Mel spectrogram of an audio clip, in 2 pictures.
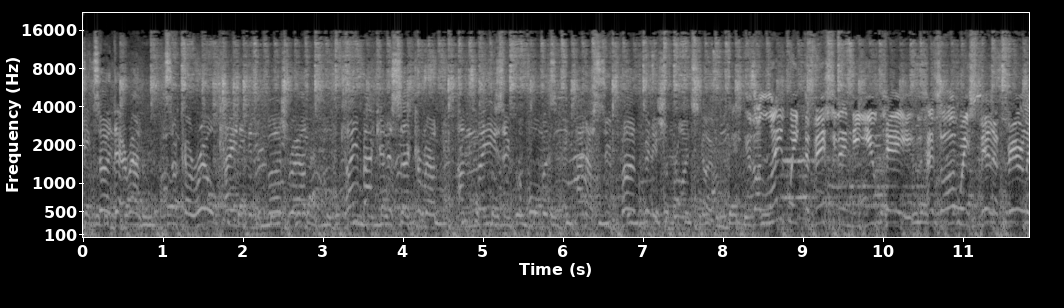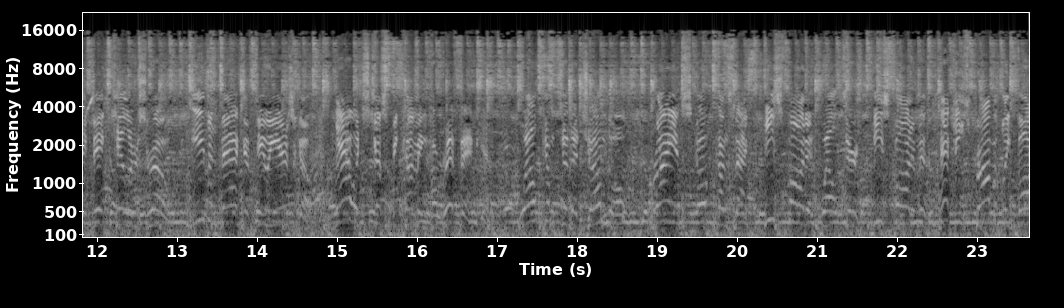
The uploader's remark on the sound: live reaction from cageside at the SSE Hydro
